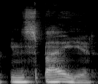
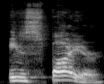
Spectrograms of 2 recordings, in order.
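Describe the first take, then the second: First: Put-on INSPIRE lower and softer in a Greek accent; mock Greek accent. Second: INSPIRE in a fluent English accent; authentic English accent. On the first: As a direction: pronounce "Inspire" with plain Greek sounds. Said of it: "με ελληνική προφορά". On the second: Shown as a demonstration. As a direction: say "Inspire" like a native English speaker. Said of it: "μιλάω με αυτή την προφορά".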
